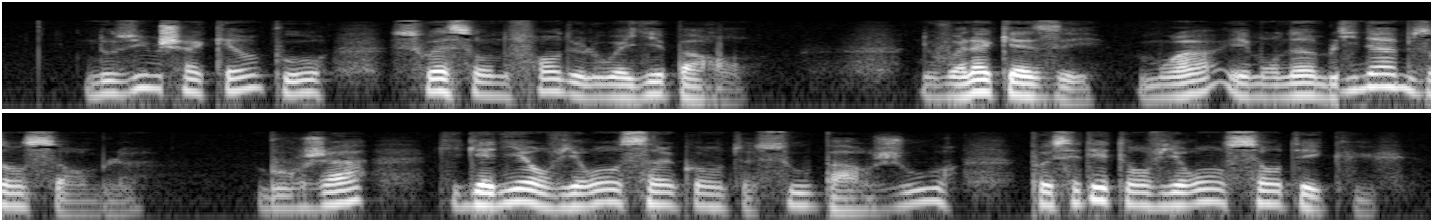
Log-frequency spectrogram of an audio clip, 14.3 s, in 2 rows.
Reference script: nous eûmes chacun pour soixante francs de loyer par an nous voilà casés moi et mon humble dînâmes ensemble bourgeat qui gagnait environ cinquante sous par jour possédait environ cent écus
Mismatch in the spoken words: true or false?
false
